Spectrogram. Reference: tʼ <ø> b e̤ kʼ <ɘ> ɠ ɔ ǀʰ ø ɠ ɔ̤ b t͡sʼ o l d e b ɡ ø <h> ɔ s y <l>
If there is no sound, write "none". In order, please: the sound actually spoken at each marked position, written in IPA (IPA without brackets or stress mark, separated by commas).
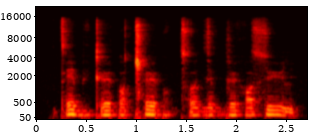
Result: e, ø, h, l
